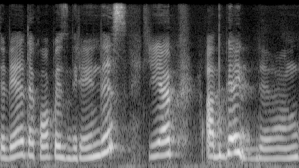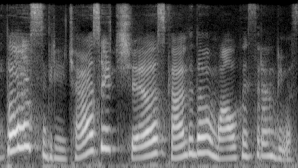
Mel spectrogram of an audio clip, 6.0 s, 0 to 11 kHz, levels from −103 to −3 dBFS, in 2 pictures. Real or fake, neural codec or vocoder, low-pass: fake; codec, 24 kHz, 1 kbps, SNAC; 9.9 kHz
